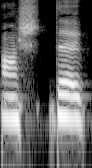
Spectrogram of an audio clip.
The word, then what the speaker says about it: Arches: Some people will call this arches, but it's actually pronounced arche.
